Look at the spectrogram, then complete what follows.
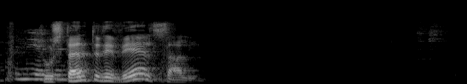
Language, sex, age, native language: Icelandic, male, 18-19, English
